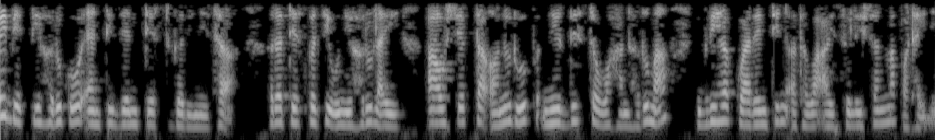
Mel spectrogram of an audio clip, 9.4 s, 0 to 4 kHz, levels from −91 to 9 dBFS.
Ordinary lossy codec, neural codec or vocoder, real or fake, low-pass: none; none; real; 3.6 kHz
